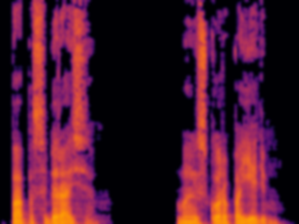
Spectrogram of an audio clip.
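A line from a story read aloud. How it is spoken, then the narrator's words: Said tenderly. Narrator (Russian): мама сказала ему ласково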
